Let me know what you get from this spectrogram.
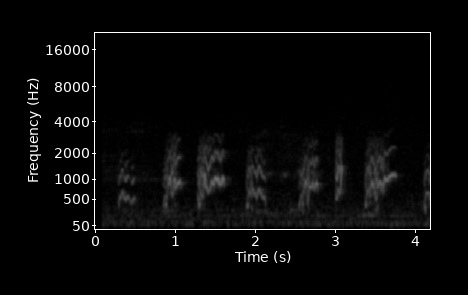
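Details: Guinea pig enjoying a massage, giving a run of short squeaky chirps, some rising and some wavering, about seven bursts in four seconds with brief pauses between them; quiet background.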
